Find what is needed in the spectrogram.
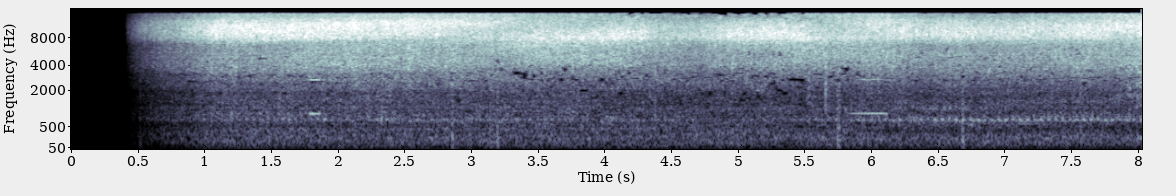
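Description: A steady, loud hiss of a fire hose spraying water onto a burning scooter, with steam coming off the hot wreck; it starts about half a second in.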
